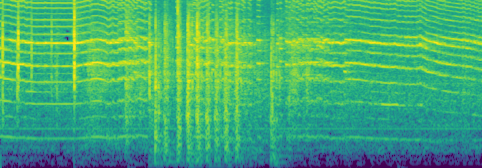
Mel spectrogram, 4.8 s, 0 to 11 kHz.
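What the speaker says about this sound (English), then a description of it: "you can hear the tone goes lower, and then the frequency of the tone goes lower" Electronic tone from an HC-SR04 ultrasonic sensor on a TI LaunchPad MSP430 board, a steady sustained beep whose pitch shifts and wavers as a hand moves nearer, with a brief burst of rapid clicking stutter in the middle.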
